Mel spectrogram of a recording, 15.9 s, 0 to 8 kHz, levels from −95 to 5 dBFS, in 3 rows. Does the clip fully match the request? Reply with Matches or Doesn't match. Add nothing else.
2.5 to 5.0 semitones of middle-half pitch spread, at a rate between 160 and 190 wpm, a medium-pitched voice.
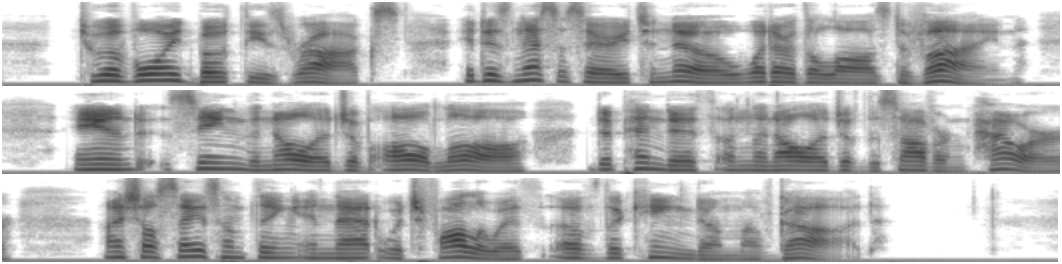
Matches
